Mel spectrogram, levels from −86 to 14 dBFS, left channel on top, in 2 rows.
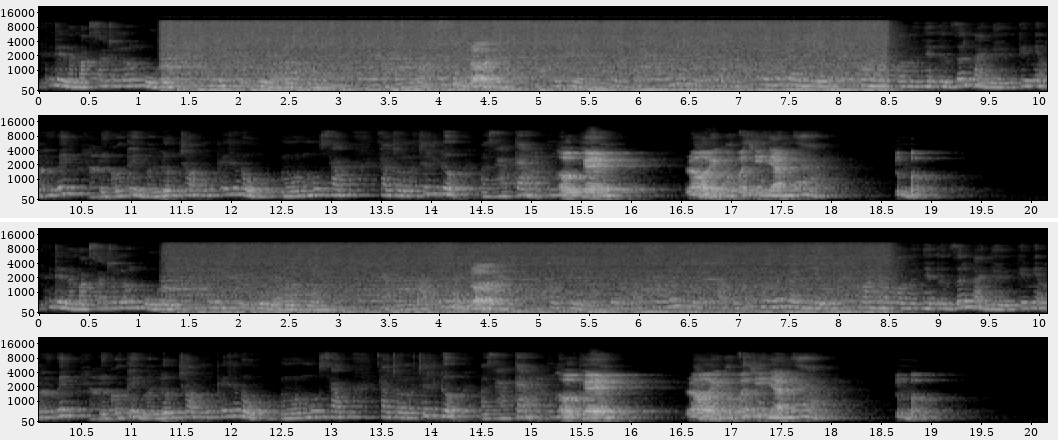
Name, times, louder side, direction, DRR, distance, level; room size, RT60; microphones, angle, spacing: voice 1, 0.1-2.9 3.4-4.7 5.1-10.4 10.7-15.8 16.6-17.9 18.7-18.8, left 1 dB, 65° right, -4 dB, 1.4 m, -32 dB
sound 1, 1.2-8.5, left 6 dB, 80° left, 0.4 m, -31 dB
voice 2, 4.1-4.5 15.3-15.8 16.5-17.5 18.6-18.8, left 1 dB, 35° left, -1 dB, 0.9 m, -23 dB
5.6 x 2.9 x 3.3 m, 1.0 s
head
